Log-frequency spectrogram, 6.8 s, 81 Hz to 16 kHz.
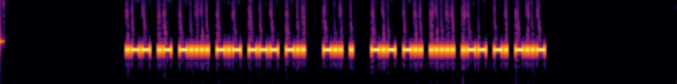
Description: Morse code, heard as a keyed tone, about 46 wpm, 700 Hz. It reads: WA6KOD DE KD5WNX
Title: USA Callsign DE Callsign - 6 Characters - 45wpm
